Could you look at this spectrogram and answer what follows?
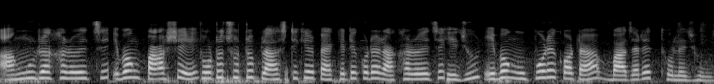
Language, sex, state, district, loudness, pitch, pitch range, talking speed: Bengali, female, West Bengal, Malda, -19 LUFS, 275 Hz, 240-295 Hz, 170 wpm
